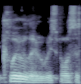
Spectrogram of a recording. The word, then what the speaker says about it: Cthulhu: You know, even pronounces his name correctly. It's supposed to be Cthulhu.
